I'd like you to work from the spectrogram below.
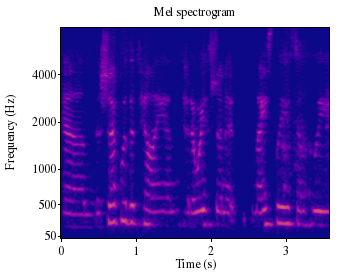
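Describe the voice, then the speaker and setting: A woman talks at a moderate pace in a normal speaking voice. Her pitch sits fairly high. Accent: American. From Los Angeles, California. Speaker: restaurant owner. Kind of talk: interview. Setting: in their restaurant.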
